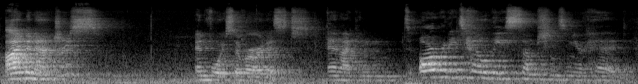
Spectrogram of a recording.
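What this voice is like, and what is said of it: French-American accent. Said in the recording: “as you can tell from my accent, I am not from these shores. I'm French-American.”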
